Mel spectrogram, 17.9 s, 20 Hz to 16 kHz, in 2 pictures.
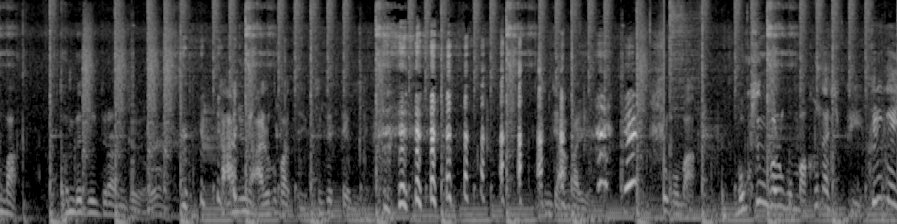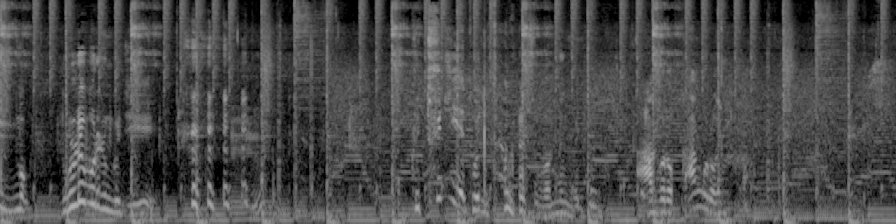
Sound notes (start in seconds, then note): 6.4 laughing; 9.8 laughing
